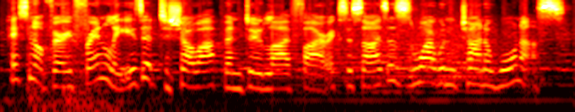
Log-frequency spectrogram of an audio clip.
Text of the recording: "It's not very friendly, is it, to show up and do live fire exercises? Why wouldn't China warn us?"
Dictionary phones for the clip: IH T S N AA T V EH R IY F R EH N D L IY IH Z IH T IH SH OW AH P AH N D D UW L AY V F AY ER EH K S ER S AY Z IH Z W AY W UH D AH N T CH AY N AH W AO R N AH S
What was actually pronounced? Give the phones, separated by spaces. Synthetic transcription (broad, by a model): IH T S N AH T V EH R IY F R EH N D L IY IH Z IH T IH SH OW AH P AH N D D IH L AY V F AY ER EH K S ER S AY Z IH Z W AY W UH D N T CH AY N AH W AO R N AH S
